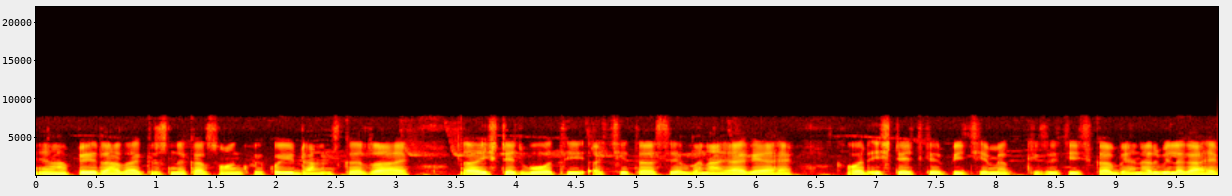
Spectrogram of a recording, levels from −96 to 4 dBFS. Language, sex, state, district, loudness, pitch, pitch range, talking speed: Hindi, male, Chhattisgarh, Kabirdham, -17 LUFS, 120 Hz, 115-125 Hz, 205 wpm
